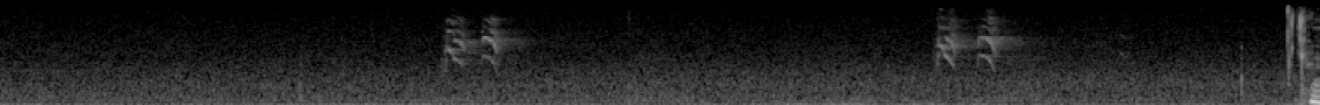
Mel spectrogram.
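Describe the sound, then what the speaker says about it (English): Distant parakeet calls, a few brief chirping bursts, rise faintly above a quiet outdoor hiss in a peaceful churchyard cemetery in Carshalton. "Can hear the birds, the old parakeets in the background."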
